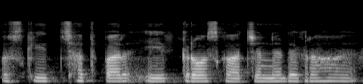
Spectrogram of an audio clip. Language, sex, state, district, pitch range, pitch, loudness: Hindi, male, Uttar Pradesh, Lalitpur, 145-155 Hz, 150 Hz, -19 LUFS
